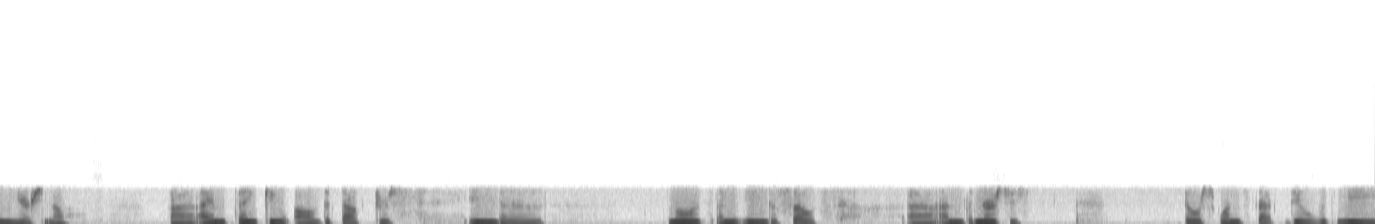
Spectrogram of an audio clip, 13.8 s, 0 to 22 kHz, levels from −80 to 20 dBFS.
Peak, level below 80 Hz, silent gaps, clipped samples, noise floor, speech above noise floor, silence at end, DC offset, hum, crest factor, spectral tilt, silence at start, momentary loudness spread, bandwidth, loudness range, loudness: -2 dBFS; -66 dBFS; none; under 0.1%; -56 dBFS; 39 dB; 0 s; under 0.1%; none; 16 dB; -10.5 dB/octave; 0 s; 15 LU; 3.8 kHz; 4 LU; -18 LUFS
